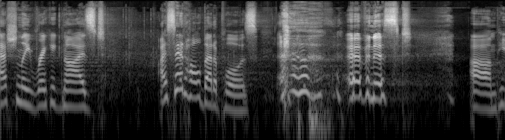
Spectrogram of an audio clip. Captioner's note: laughs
